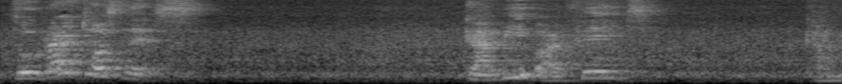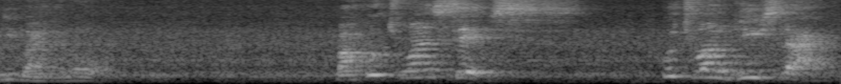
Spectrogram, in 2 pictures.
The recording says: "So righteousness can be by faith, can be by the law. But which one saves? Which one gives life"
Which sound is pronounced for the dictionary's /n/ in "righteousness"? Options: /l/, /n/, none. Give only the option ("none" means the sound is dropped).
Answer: /n/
